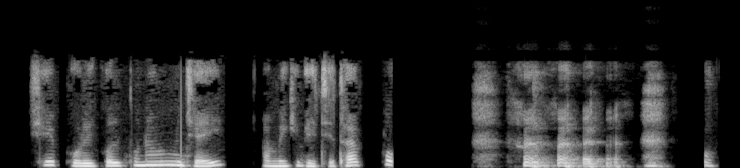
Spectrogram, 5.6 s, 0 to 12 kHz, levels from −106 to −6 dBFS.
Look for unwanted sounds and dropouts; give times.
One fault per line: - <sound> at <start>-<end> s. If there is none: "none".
- laugh at 3.5-5.1 s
